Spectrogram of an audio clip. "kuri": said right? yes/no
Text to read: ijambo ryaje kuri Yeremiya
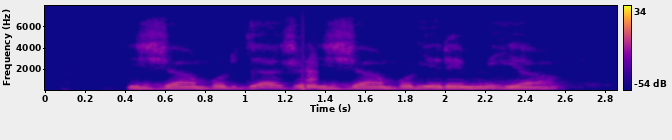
no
